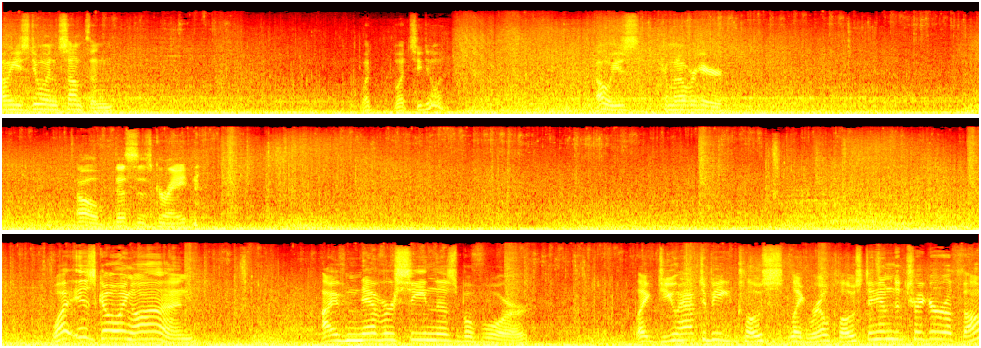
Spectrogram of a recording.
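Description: A man talks with animation through a headset microphone.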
